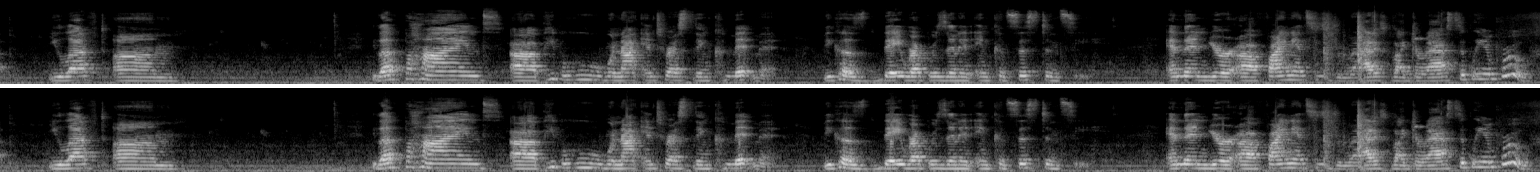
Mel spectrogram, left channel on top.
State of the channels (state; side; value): normal; both; correlation 0.71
